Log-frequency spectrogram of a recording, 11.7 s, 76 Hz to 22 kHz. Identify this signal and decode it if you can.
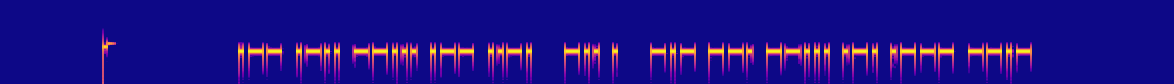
Morse code, heard as a keyed tone, about 25 wpm, 700 Hz. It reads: WL7WF DE KG7RJQ
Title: USA Callsign DE Callsign 25wpm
